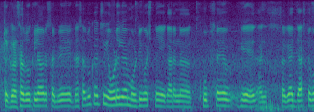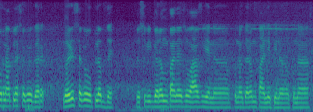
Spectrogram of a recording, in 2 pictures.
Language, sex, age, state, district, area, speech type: Marathi, male, 30-45, Maharashtra, Nanded, rural, spontaneous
